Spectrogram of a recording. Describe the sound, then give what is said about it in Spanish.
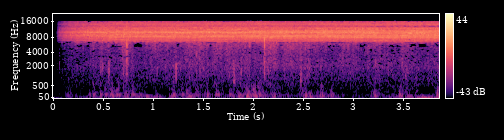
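A cicada drones steadily and loudly through the whole stretch, a constant high buzzing, with faint scattered low knocks and rustles beneath it in a quiet nighttime setting. “La chicharra, ahí.”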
